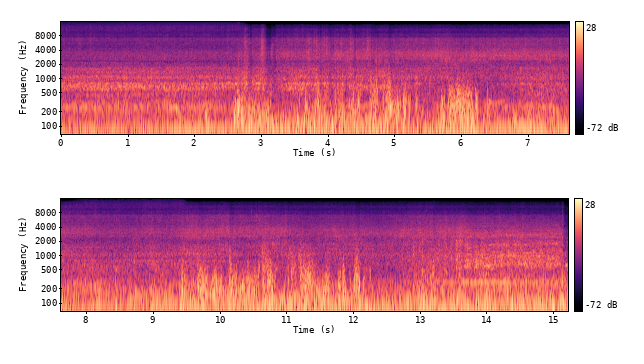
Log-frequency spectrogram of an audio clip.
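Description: A boat's outboard motor running steadily underway, a constant low drone, with wind gusting on the microphone.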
